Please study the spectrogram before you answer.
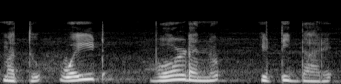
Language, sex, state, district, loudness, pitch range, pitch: Kannada, male, Karnataka, Bangalore, -16 LUFS, 165-195 Hz, 180 Hz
